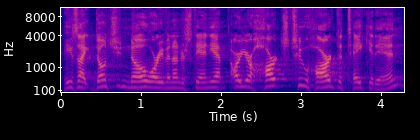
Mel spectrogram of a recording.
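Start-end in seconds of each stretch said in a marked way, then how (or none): 0.4-2.1 higher, louder exasperated rebuke; frustrated Jesus. Acted. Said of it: "He's getting a little frustrated". 2.1-4.2 higher, louder exasperated rebuke; frustrated Jesus. Acted. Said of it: "He's getting a little frustrated".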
